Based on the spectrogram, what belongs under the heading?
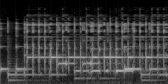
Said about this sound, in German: Als sie das Wasser erreichte, tönte aus Olivias und Alfies Weste ein Alarmkonzert.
